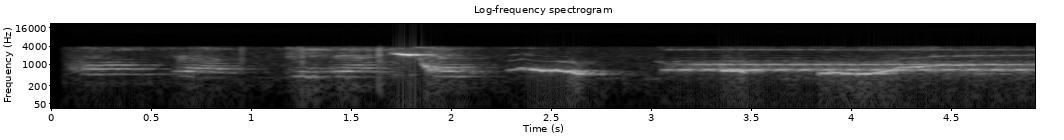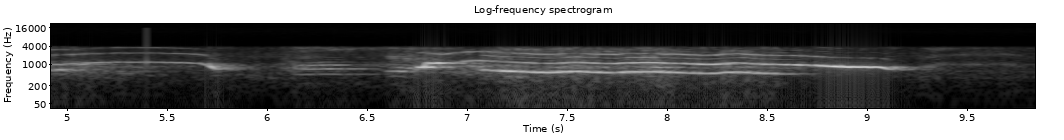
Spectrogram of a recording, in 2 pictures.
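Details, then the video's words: Dog howling in response to telemarketing phone calls: short voice-like sounds at first, then long, harmonic howls that rise slowly in pitch, waver, and fall away, the last one extended and quavering. "Singing Dog"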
